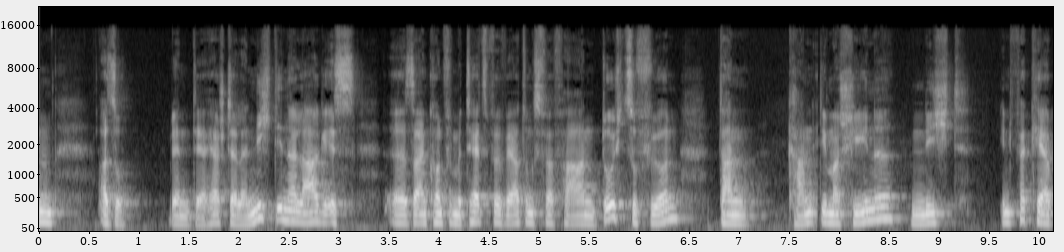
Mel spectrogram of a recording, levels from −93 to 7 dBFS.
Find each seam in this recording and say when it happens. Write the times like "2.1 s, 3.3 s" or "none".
7.8 s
